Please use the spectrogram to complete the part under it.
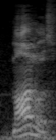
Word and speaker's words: manhwa: Manhwa's fun. – Really? I've never even heard that. – It's spelled MANWHA. It's manhwa. It's Korean.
